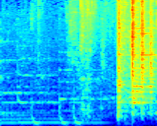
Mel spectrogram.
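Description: Background music, then about one and a half seconds in, water from a kitchen tap starts running loudly over a fish held in a stainless-steel sink.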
